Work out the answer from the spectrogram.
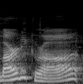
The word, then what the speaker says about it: Mardi Gras: In Mardi Gras, we have the main stress on the gras syllable, and this comes from the French, and then, of course,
